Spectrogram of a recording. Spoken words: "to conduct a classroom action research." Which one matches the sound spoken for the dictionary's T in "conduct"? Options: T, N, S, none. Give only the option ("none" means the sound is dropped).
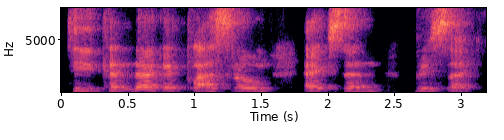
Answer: none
